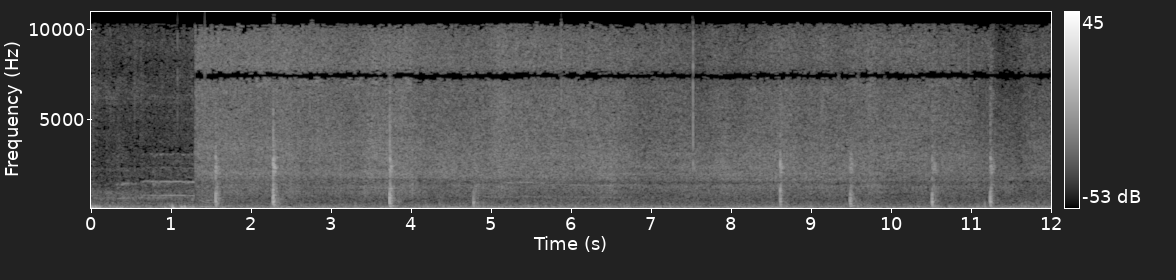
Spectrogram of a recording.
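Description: Food frying in hot oil in a pan: a steady sizzle that starts suddenly about a second in, with sharp clicks scattered through it about once a second.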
